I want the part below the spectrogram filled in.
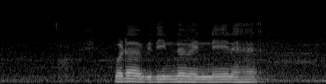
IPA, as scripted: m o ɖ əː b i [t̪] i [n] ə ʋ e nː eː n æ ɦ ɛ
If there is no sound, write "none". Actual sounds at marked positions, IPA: d̪, nː

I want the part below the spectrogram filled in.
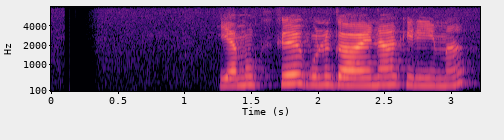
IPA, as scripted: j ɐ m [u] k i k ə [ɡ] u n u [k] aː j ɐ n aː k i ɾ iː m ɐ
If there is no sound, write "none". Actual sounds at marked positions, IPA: u, ɡ, ɡ

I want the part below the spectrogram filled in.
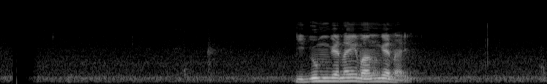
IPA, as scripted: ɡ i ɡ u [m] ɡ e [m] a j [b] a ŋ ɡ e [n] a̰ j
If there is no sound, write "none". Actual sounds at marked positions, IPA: m, n, m, n

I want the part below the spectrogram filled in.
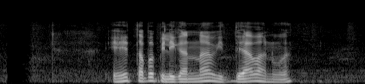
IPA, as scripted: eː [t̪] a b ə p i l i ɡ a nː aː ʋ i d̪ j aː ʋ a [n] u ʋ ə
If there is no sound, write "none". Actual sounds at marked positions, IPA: t̪, n

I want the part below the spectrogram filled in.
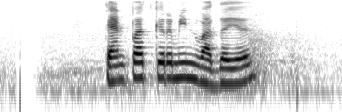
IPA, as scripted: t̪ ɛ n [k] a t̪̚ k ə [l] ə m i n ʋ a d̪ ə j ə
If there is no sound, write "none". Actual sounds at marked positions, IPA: p, ɾ

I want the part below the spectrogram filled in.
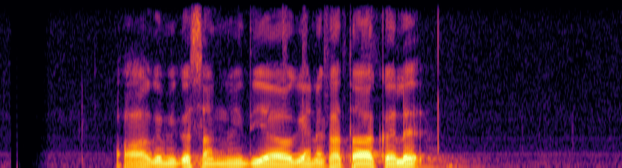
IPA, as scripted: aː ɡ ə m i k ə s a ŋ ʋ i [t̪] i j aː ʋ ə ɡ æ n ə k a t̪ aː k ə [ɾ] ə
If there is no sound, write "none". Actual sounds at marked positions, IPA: d̪, l

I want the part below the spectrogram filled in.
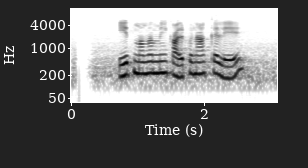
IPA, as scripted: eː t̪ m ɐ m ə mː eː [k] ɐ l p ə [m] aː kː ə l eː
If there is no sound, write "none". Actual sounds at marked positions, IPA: k, n

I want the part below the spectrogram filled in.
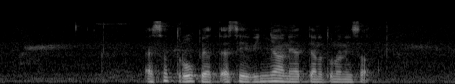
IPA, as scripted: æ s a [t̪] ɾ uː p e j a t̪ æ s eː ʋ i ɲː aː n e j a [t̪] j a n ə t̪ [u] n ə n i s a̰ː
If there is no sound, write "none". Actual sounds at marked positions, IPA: t̪, t̪, u

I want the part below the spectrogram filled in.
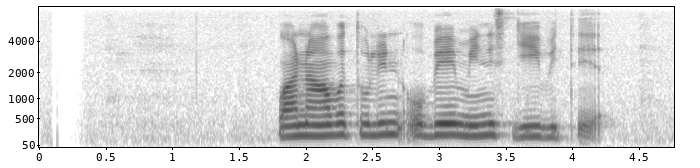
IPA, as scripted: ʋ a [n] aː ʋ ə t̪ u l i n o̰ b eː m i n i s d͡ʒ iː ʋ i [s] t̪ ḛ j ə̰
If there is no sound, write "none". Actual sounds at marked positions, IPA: n, none

